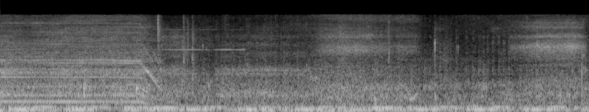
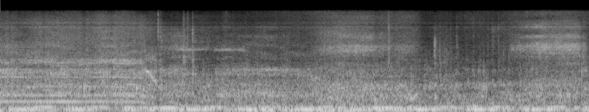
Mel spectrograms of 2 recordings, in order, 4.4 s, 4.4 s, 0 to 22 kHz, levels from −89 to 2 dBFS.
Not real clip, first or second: second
